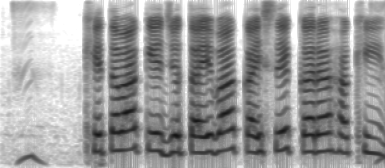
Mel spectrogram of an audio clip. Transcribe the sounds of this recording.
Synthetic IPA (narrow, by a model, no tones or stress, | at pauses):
kʰeːt̪ʋaked͡ʒoːt̪əjʋakəɪsekəɾəɦəkʰiːn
